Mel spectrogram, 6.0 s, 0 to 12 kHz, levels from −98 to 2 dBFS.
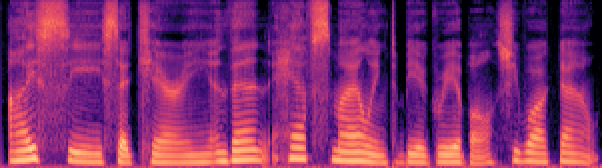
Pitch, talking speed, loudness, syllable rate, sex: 155 Hz, 140 wpm, -17 LUFS, 3.3 syllables/s, female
